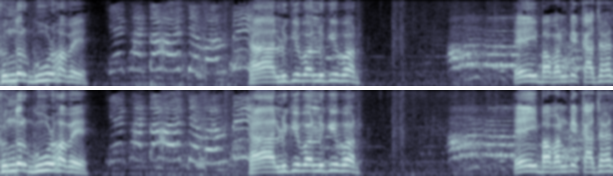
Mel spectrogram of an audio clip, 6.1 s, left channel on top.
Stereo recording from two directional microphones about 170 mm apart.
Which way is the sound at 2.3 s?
10° left (ahead or behind).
